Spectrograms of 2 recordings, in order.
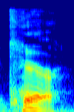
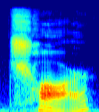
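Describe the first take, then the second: First: It starts with a k sound, rhyming with care. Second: It starts with a ch sound, rhyming with car. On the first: "some people say care" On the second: "Some people pronounce it char"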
